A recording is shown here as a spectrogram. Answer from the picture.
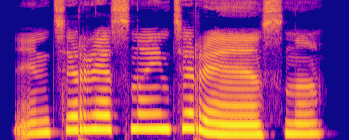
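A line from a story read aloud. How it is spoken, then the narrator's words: Drawled by mage. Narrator (Russian): протянул маг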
